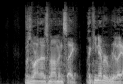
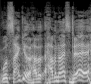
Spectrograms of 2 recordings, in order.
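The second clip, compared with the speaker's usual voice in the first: high, louder imitation of a German-tinged accent; Reinhold Messner's accent; 11 semitones higher, 4 dB louder than usual. Famous climber bidding a fan goodbye, imitated German accent. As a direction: sign off in the climber's accent, pitched way up. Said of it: "I'm gonna do his accent injustice".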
